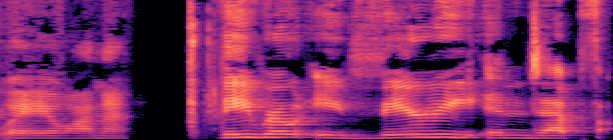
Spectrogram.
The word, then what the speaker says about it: Oana: me how to say it the right way Anana they wrote a very in-depth article that made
